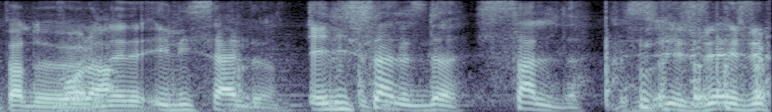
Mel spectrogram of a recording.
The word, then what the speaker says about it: Elissalde: Elisald, salde. Je l'ai prononcé, je te le dis.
